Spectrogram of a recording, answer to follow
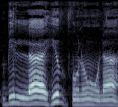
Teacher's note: دی بالله الظنون ها به د ضا سره یو ځای شي ضا غټ حرف دی د دې مخرج ذال په شان دی لیکن دا موږ د ډکې خولې سره وایو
